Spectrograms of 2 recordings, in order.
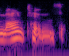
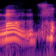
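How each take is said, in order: First: The T is pronounced clearly, with two full syllables. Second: The T is barely pronounced, with a quick N. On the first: This is how people elsewhere say it. "we don't say mountains" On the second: This is how people in Colorado say it. "we say mountains"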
